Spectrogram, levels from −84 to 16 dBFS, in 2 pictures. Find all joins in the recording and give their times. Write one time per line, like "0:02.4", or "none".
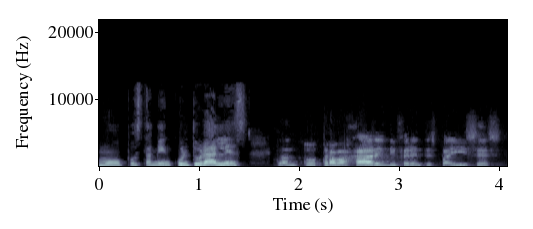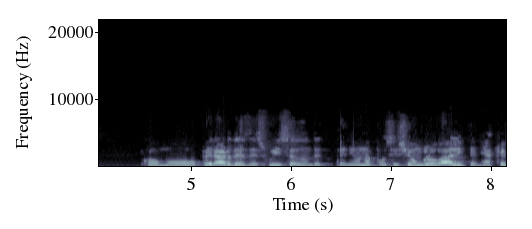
0:01.7
0:04.5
